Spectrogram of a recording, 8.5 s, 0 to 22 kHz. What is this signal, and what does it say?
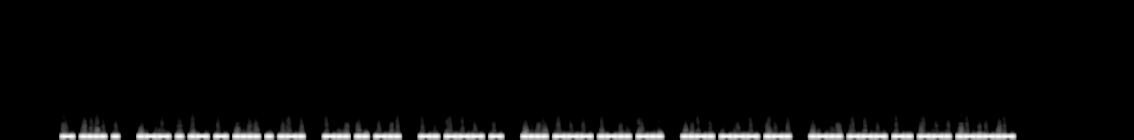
Morse code, heard as a keyed tone, about 50 wpm, 700 Hz. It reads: THE WEATHER DID NOT HOLD FOR LONG.
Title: Sentences from Top 1000 Words - Review Part 5 - 50wpm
